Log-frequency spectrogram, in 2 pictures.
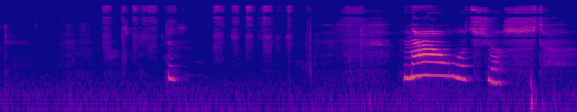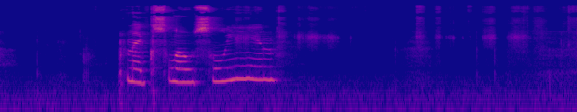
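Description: A felt-tip marker squeaks softly as it draws on a paper towel.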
